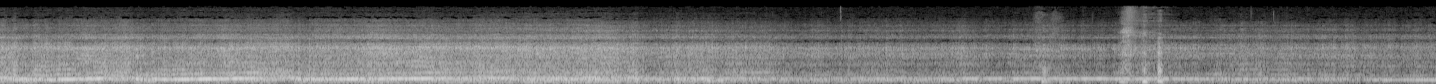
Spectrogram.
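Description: A race car engine roars steadily on track, its pitch rising and easing as it accelerates and shifts, loud throughout with no talking.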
